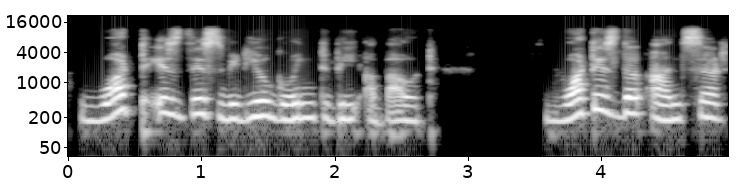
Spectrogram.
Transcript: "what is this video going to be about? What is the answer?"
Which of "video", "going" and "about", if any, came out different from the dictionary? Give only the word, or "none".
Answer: none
